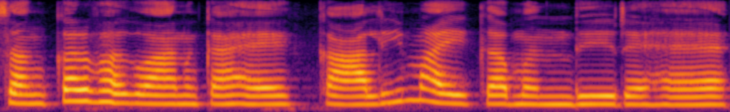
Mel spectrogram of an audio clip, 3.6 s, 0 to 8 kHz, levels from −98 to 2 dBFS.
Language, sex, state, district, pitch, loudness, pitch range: Hindi, female, Jharkhand, Garhwa, 225 Hz, -16 LUFS, 220-240 Hz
